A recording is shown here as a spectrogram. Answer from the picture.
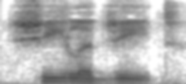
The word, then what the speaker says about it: Shilajit: I'll probably butcher it, but I think it's spelled S-H-I-L-A-J, as in Jason, I-T. Shilajit.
